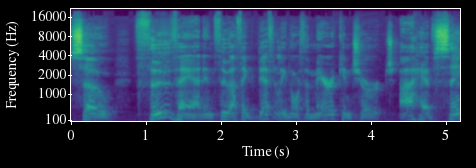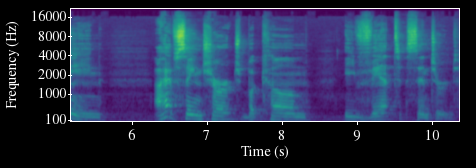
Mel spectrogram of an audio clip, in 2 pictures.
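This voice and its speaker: A man with a Southern US accent at a very slow pace. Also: medium pitch for a man, ordinary pitch variation. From US South. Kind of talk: casual conversation.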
